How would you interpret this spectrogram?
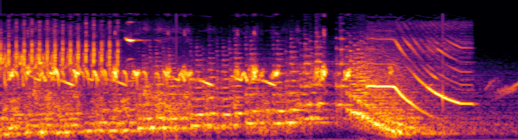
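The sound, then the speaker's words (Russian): Swallows twittering in a busy, chattering stream of rapid overlapping chirps and quick downward-sweeping whistles, loud, running continuously for a few seconds. “Вы уже, наверное, догадались, кто я. Ласточка!”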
